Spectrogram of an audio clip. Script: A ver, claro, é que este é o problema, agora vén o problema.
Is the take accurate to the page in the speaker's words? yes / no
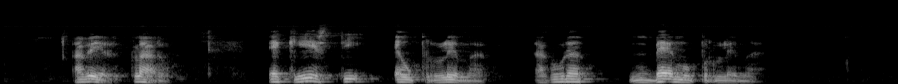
yes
